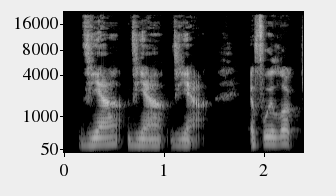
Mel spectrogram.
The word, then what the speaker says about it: vient: Because there's no vowel after those consonants on the singular side, you do not pronounce them. They all sound exactly the same. Vient, vient, vient.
